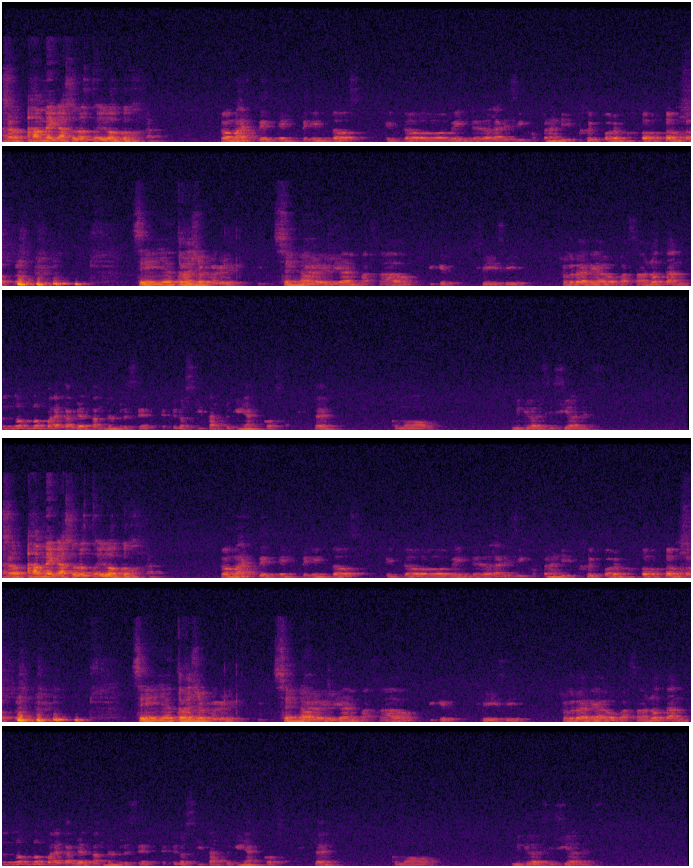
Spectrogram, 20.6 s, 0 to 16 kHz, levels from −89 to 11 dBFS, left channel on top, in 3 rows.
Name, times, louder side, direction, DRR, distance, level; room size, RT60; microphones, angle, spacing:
voice 1, 0.0-1.4 7.0-7.7 8.2-9.0 9.6-10.1, right 1 dB, 15° right, 1.8 m, -22 dB
voice 2, 2.2-7.1 8.6-9.3 9.9-11.0 11.3-11.4 11.7-12.1 12.5-16.6 16.9-17.1 17.7-18.1 18.9-19.7, equal, 20° left, 2.4 m, -32 dB
9.5 x 9.2 x 3.3 m
head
